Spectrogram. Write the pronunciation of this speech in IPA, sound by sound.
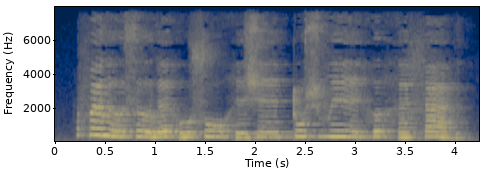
f æ˦ l əː˩˧ s əː˨˩ l ɛ˥˩ h o˨˥ s oː˦ h e˩˧ ʃ e˦ | ʈ o˦ ʃ v eː˥˩ h ə˦ h ɛ˨˩ ɬ æ˥˩ ɡ

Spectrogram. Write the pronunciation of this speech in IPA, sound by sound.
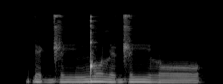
ɗ e ɡ ɖ͡ʐ iː ŋ͡ǃ o l i ɖ͡ʐ iː l oː

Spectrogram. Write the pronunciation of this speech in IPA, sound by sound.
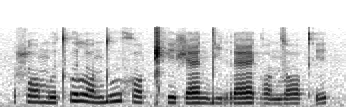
ɬ ɔ m ʊ tʰ ʊ l ɔ n d u x ɔ ǁʰ ɪ ʃ æ n d i r æ ɡ ɔ n z ɔ kʼ ɪ

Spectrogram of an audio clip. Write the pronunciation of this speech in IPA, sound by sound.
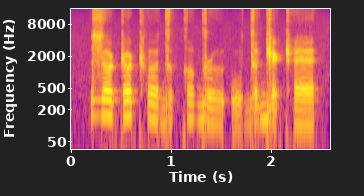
z ɵ˦˨ ʈ ɵ˦ ʈʰ ɵ˦˨ d ɯ˧ k ɤ˦ ɡ ɹ ɯ˨ ʔ ṵ˨ d ə̰˦ ɡʲ ɛ̰˦ ʈʰ ɛ˧

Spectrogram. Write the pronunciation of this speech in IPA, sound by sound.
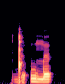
ɡ͡ǃ ə ʔ u m ə

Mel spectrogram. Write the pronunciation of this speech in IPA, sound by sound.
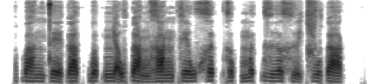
ɓ a̤˨˩ ŋ t̪ e˧˩ ɗ a˨˩ t̚ ɓ ə˨˩ p̚ ɲ a̰˧˥ w ɗ a˧˩ ŋ ɣ a˧ ŋ k e˧ w x ə˦˥ t̚ k ə˨˩ p̚ m ə˦˥ t̚ ɣ ɨ˧ ə̯ x ɨ̰˧˨ ə̯ t͡ɕ u˧ ɗ a˨˩ k̚

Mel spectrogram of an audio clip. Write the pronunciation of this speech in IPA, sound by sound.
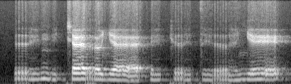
r e̤ ŋ e̤ c ɛ r œ ʎ ɛː | e̤ k r e̤ t e̤ r ɛ̤ ʎ eː

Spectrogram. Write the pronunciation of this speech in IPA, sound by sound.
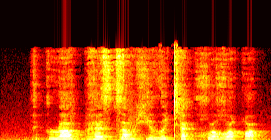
k e k ɹ a v bʱ æ s t͡s a v ç e ð ə cʰ æ k χʷ a ʁʷ e qʷ ə

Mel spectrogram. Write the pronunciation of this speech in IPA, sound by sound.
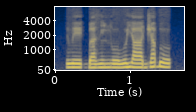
β eː˨ ɡ͡b a˨ z ĩ˨ ɲ oː˨ β ʊ˦ j aː˨ d͡ʒ a˦ ɓ o˨

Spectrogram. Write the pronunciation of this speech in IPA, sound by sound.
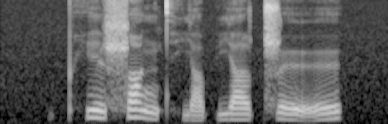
pʰ i˥˧ ʂ ɑ˥˩ ŋ t̪ʰ j ä˩ p j ä˧˥ ʈ͡ʂ ɻ̩˨˩˦

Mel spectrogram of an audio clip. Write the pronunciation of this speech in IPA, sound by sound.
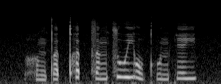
h ʊ˨˩ ŋ t̪ ɐ˨˥ t̚ pʰ ɐ˥ t̚ t͡s ɐ˨˧ ŋ t͡s uː˥ j o˨˩ w kʷʰ ɐ˨ n k e˧ j

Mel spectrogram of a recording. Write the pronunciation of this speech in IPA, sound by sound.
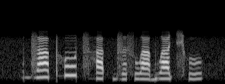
d͡z a˧ pʰ o˦ t͡sʰ a˨ t̚ d͡z ə˨˩ s w a˨˩ b w a˧ t͡ɕʰ u˨˦

